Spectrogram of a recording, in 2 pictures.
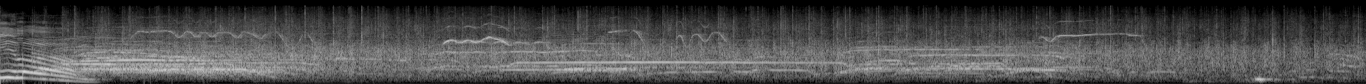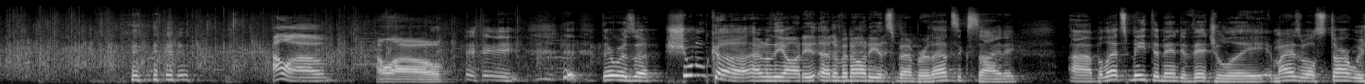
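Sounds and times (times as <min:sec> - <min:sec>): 
audience applause and cheers welcoming three guests: 0:00.0 - 0:20.0
laughter: 0:12.4 - 0:13.4, 0:14.7 - 0:16.1, 0:18.1 - 0:19.8, 0:21.7 - 0:23.2
speech: 0:15.2 - 0:15.8, 0:16.4 - 0:27.3.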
